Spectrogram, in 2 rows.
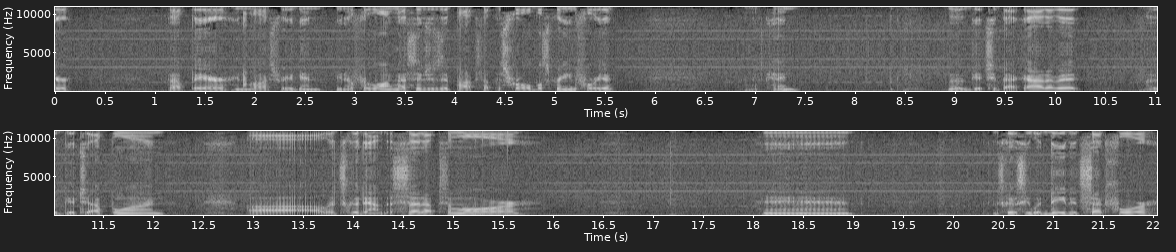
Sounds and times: Speech: 0.0 - 0.2, 1.1 - 5.6, 6.9 - 7.5, 8.9 - 10.3, 10.9 - 12.2, 13.0 - 15.8, 18.0 - 19.1, 20.3 - 22.0.

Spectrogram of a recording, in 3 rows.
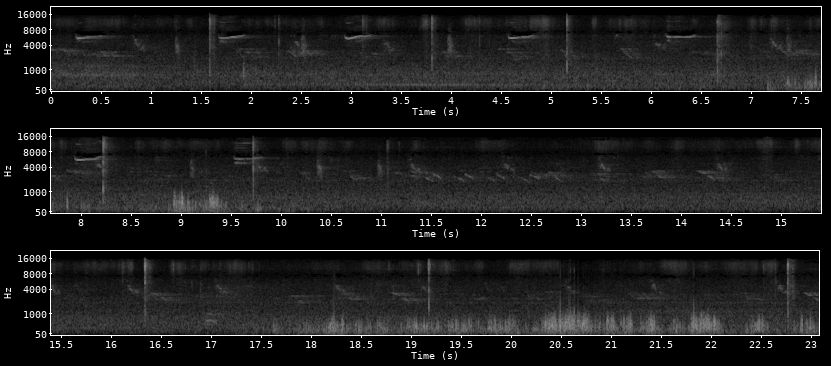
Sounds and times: Bird: 0.0 - 21.7.

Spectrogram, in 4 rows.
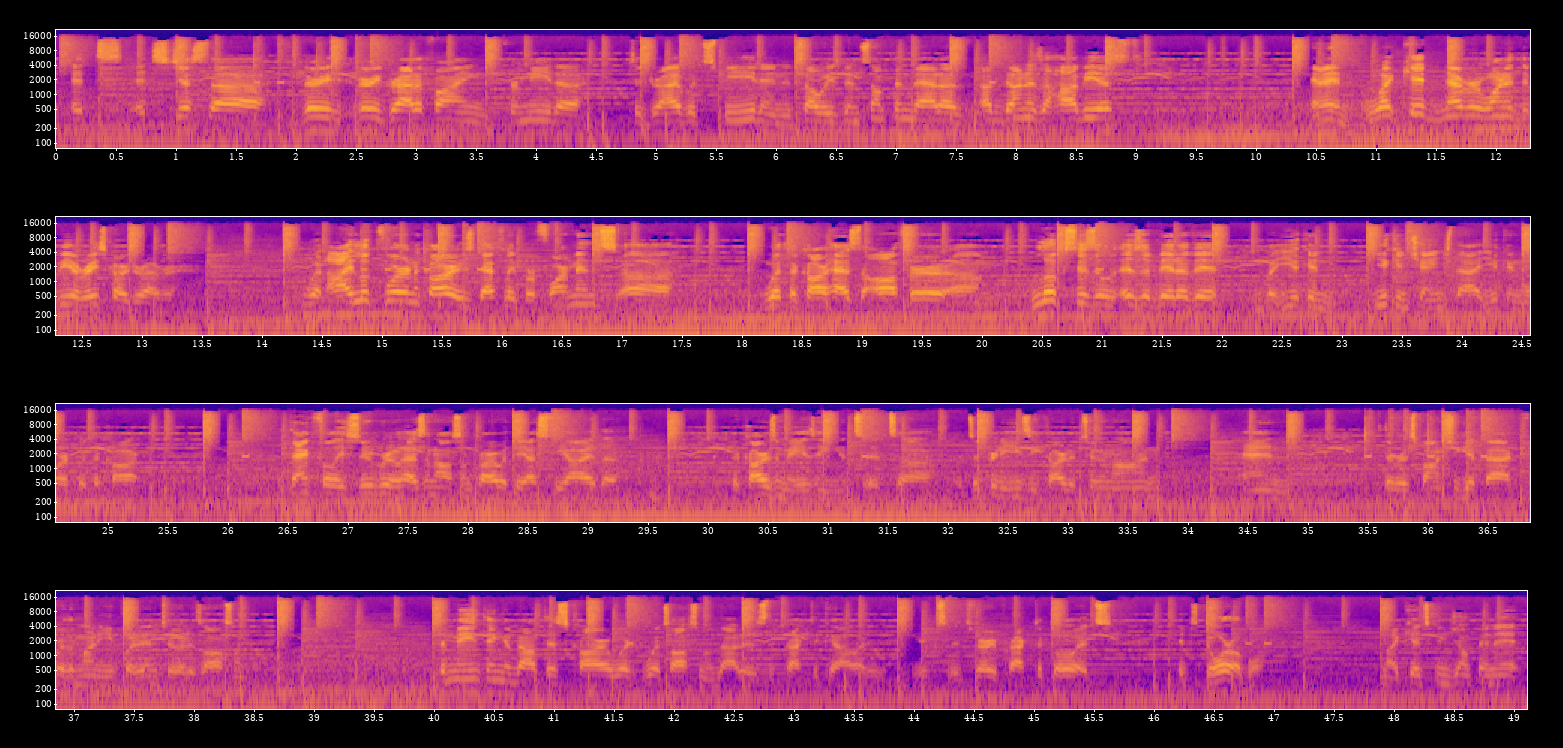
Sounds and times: Car: 0.0 - 49.1
Music: 0.0 - 49.1
Speech: 0.1 - 9.0, 10.5 - 13.4, 14.3 - 17.5, 18.2 - 25.3, 26.5 - 29.3, 30.2 - 33.8, 34.4 - 35.0, 35.6 - 38.4, 40.0 - 47.0, 47.9 - 49.1.

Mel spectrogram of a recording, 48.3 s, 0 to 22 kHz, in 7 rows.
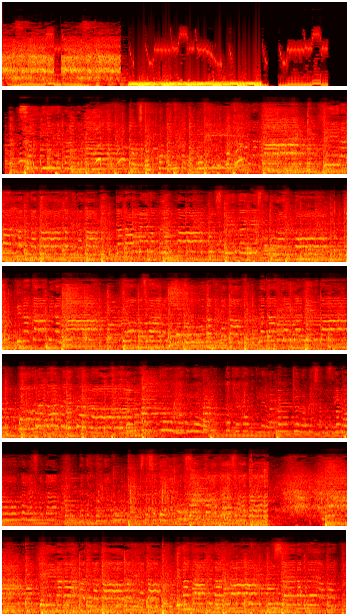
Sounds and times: Singing: 7.0 - 48.2.

